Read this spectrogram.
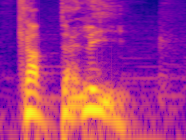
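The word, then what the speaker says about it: Cap d'Ail: Cap d'Ali, France. Baton, did I say it right today? – Cap d'Ali. – I did.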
